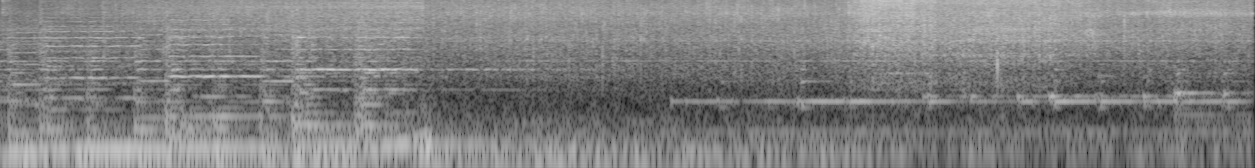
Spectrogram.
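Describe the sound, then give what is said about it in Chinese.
An ecologically farmed shimu fish sizzles steadily as it is slowly pan-fried over low heat, a continuous crackling hiss that runs the whole time, with soft background music at the start and a faint hum later. “经过小火慢煎，生态养殖的石目鱼会散发出如同烤芝麻一样的香气。”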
